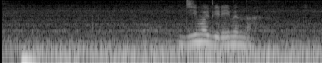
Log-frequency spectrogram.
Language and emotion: Russian, neutral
